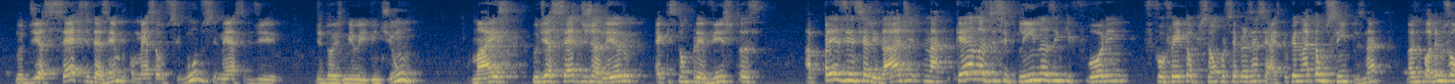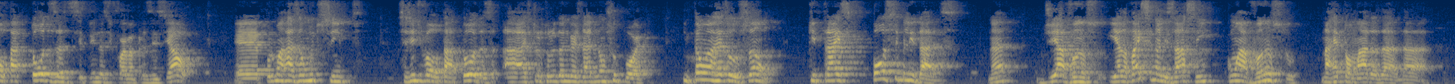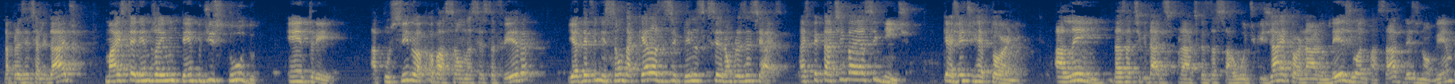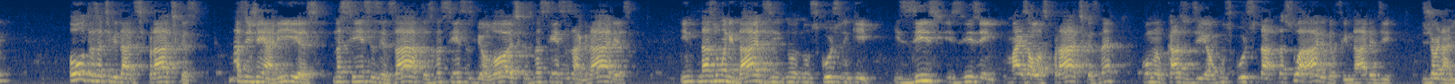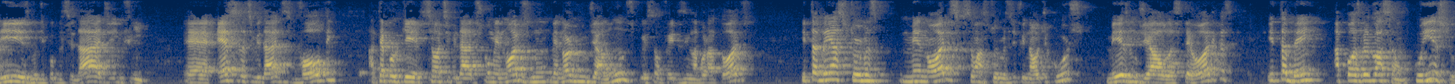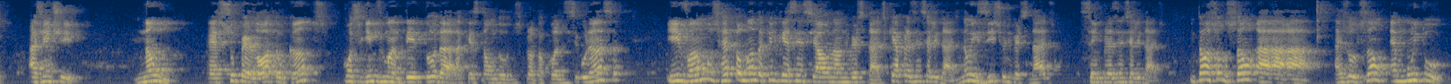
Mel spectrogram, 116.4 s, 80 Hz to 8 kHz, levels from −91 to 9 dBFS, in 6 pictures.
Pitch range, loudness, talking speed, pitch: 150-205 Hz, -18 LUFS, 135 wpm, 175 Hz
